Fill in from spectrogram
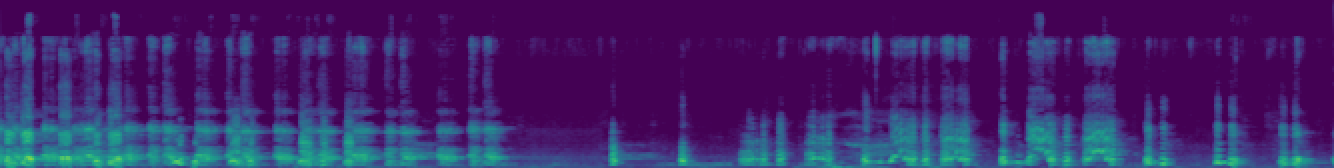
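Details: Hunting chukar partridge calling: a dense burst of harsh, overlapping chattering notes for three seconds, then scattered clucking notes separated by short silences, with a faint low rustle midway.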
